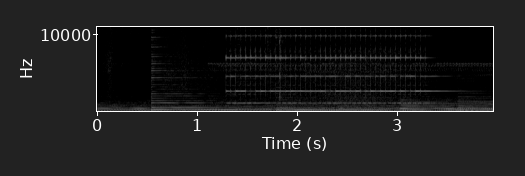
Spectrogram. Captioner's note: phone ringing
